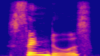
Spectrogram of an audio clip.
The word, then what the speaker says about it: cinders: The poem uses the word cinders which is pronounced with a s sound.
